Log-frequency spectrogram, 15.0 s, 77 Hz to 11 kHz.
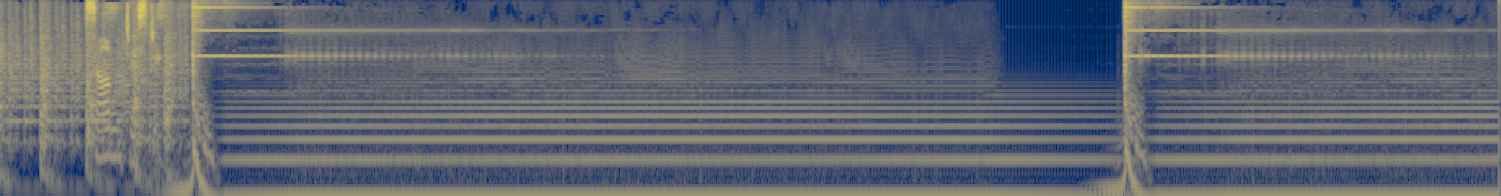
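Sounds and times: deep synthesizer bass note: 1.9s - 15.0s.

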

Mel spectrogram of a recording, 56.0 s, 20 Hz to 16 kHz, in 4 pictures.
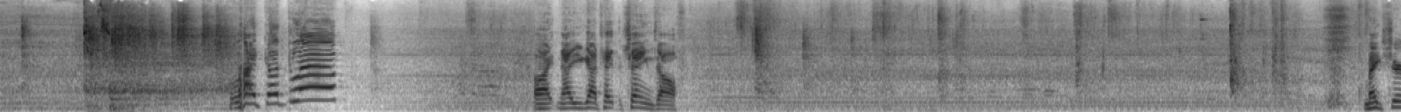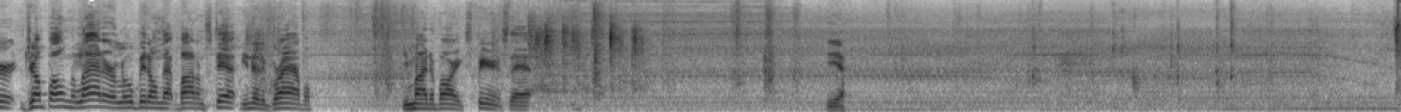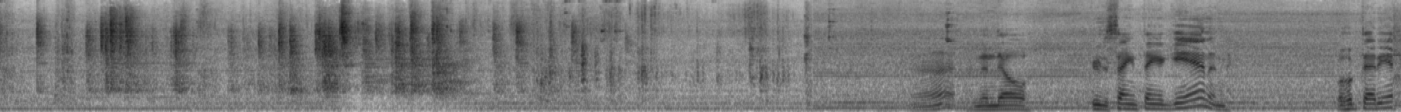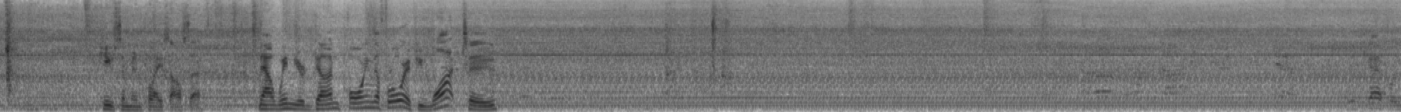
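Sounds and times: sharp metallic knocks: 0.0s - 3.0s, 18.9s - 20.8s, 27.9s - 36.4s
excavator engine running: 0.0s - 56.0s
metal chain clinking and rattling: 0.2s - 2.6s, 19.0s - 20.8s, 27.9s - 36.4s.

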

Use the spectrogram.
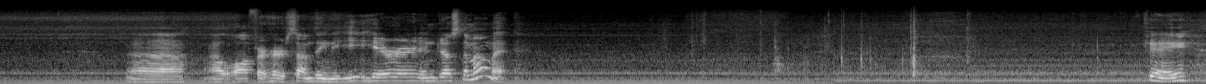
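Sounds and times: machine hum: 0.0s - 12.0s.

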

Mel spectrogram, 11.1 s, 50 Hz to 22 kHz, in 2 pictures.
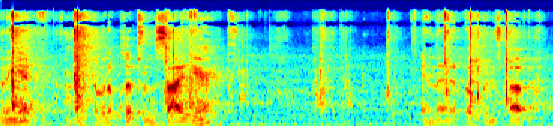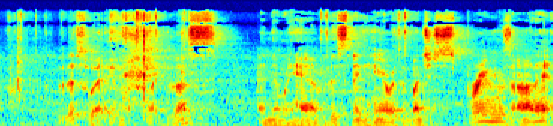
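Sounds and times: handling plastic phone case: 0.0s - 6.1s
plastic clips clicking: 3.8s - 5.9s.

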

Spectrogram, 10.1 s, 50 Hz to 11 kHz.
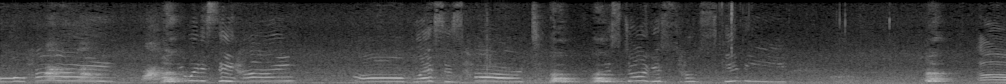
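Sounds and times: dog barking: 0.4s - 2.0s, 5.5s - 6.3s, 9.2s - 9.6s.

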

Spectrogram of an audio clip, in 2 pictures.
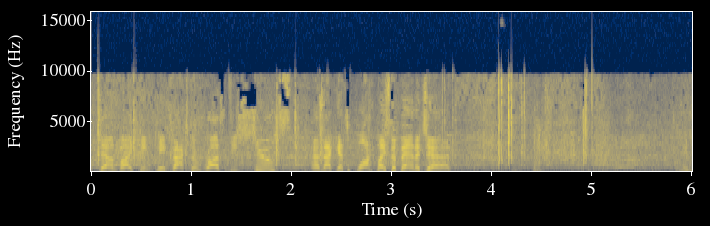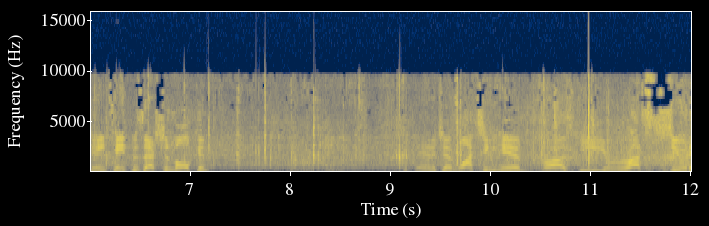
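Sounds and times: hockey sticks clicking puck: 0.0s - 5.2s, 5.9s - 12.0s
skates on ice: 0.0s - 12.0s.

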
